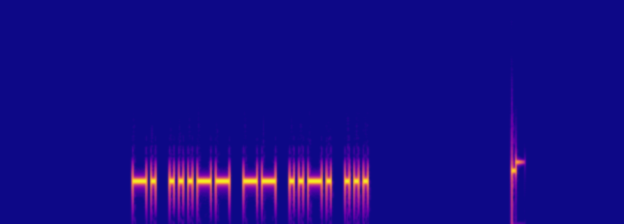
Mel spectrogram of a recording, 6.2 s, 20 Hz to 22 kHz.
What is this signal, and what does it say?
Morse code, heard as a keyed tone, about 24 wpm, 700 Hz. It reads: N3MFS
